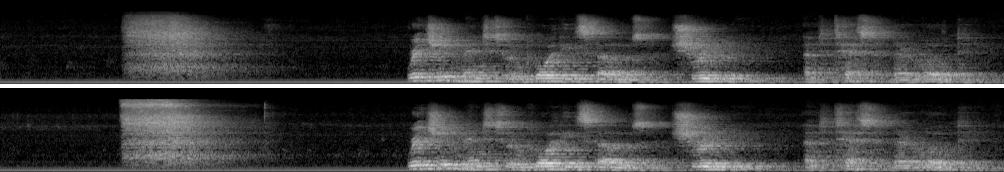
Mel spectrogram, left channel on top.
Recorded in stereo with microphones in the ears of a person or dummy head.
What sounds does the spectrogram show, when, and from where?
1.2 s a hiss: 80° right, 0.9 m
4.1 s a man speaking: 20° left (ahead or behind), 1.6 m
